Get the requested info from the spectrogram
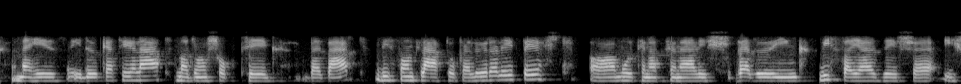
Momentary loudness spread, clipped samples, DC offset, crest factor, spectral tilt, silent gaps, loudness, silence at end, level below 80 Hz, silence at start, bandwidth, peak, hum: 6 LU; under 0.1%; under 0.1%; 18 dB; -9 dB/octave; none; -19 LUFS; 0 s; -70 dBFS; 0 s; 4.8 kHz; 0 dBFS; none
